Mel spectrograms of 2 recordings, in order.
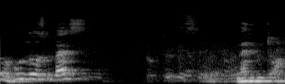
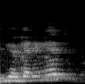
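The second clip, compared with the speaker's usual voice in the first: ordinary delivery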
